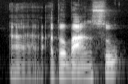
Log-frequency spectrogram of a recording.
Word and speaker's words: アドバンス: Adobansu.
